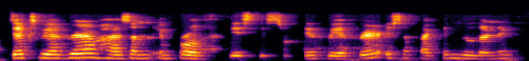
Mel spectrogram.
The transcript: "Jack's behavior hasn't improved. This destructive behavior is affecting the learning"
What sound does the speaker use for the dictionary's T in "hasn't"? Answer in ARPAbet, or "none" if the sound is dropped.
none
